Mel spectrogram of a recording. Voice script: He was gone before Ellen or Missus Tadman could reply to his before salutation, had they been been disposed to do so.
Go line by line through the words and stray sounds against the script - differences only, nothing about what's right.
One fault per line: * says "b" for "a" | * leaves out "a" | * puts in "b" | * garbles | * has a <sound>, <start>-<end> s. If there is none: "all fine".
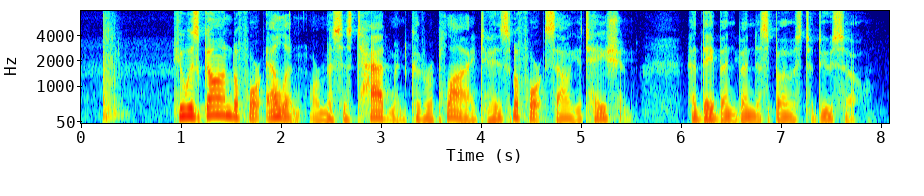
* has a thud, 0.2-0.5 s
